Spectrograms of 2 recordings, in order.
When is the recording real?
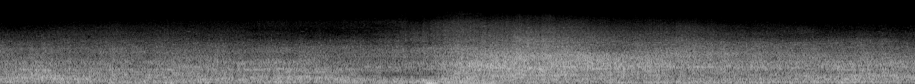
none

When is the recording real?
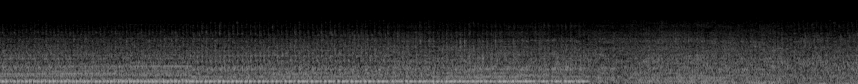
0.0-3.9; 7.9-8.6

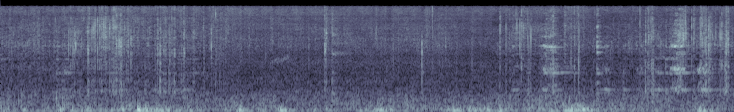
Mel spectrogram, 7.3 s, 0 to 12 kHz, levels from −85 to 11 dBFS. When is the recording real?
0.0-2.2; 4.9-7.3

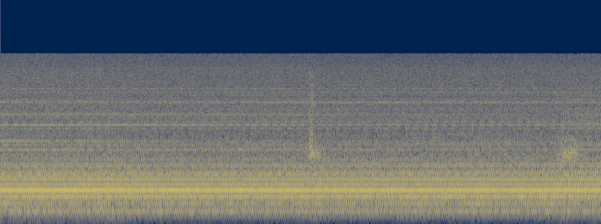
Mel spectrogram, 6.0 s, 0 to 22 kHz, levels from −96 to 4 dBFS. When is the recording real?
0.0-6.0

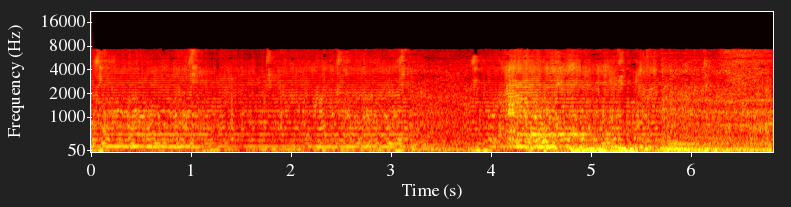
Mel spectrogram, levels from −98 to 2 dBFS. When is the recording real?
3.2-3.8; 5.7-6.8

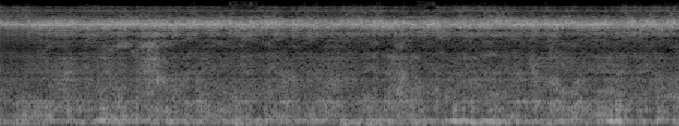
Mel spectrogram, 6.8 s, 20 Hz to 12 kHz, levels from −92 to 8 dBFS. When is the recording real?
none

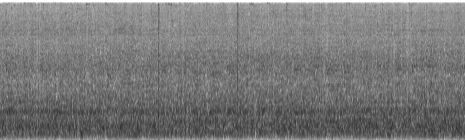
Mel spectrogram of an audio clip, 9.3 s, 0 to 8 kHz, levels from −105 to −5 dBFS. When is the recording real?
0.0-9.3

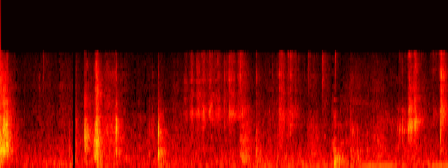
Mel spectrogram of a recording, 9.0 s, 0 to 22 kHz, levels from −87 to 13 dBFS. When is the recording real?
0.0-5.8; 6.7-9.0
